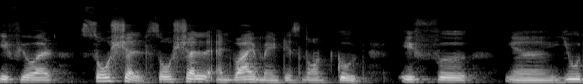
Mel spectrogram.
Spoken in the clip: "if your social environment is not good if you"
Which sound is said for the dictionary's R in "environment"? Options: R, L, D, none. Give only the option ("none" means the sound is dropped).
none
